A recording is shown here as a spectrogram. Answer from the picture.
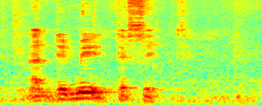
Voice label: three men, Aneityum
